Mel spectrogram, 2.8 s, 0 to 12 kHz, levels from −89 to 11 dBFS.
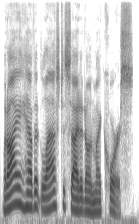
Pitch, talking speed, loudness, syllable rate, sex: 155 Hz, 195 wpm, -19 LUFS, 4.7 syllables/s, male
